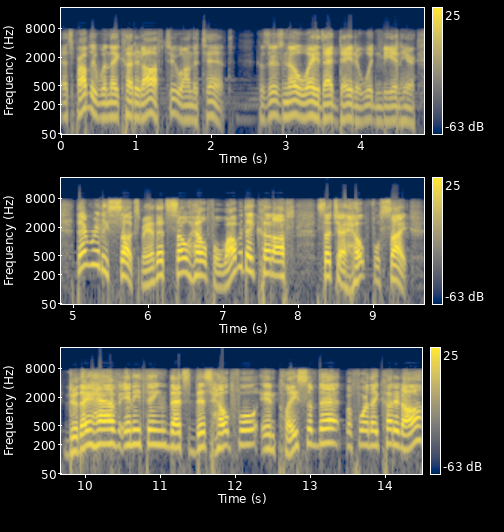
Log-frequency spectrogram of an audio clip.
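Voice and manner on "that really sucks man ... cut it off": very high, very loud, shrill, raised-voice ranting. The speaker rants to listeners with a raised voice. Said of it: "Instead of and raising my voice".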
